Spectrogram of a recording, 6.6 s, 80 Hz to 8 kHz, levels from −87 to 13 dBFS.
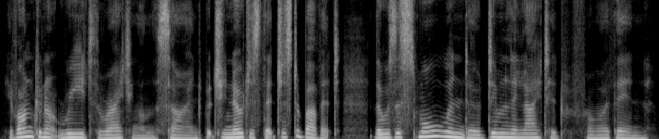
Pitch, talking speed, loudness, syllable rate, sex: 195 Hz, 230 wpm, -18 LUFS, 6.2 syllables/s, female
